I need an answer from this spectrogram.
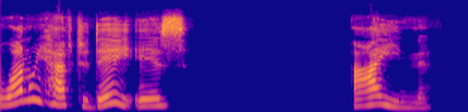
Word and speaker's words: عين: The one we have today is ʻayn. ʻayn.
